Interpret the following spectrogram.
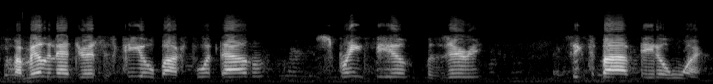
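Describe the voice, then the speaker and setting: A man speaks over a prison phone line, and the call makes his voice thin and tinny. His voice sits fairly high and sounds very bright. He answers questions in a calm, plain-spoken way. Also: a little slow. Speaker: federal inmate calling from prison.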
